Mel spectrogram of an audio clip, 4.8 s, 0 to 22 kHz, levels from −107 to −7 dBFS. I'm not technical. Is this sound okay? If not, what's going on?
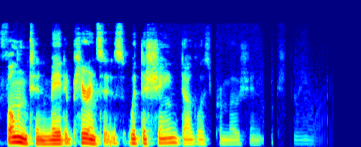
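No. There are three problems in this speech recording.

Throughout the clip the voice has a breathy, grainy edge, and the top end sounds thin and hissy rather than crisp. That is plainly audible Bluetooth LC3 compression, most likely from a Bluetooth LE Audio link. To save data, the codec discards much of the high-frequency detail and fills the gap with soft noise. That noise is the grain you hear on the voice.

At 1.47 s, right before "with the", there is a tiny blip where the sound smears for a moment. This comes from lost LE Audio frames. One 10 ms chunk of audio never arrived, and the receiver filled the gap by reusing the previous chunk with its detail scrambled. The gap is short, so it registers as a brief roughness rather than a dropout.

From 1.93 s to the end, after "with the", the sound becomes gritty as it gets quieter. 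This is truncation distortion on a fade. The volume-lowering step keeps too little precision, which fits about 11 bits, so the quietest parts of the waveform are forced into coarse steps. The effect is worst from 2.97 s to 4.83 s.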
